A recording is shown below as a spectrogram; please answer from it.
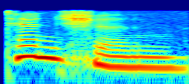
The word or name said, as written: tension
